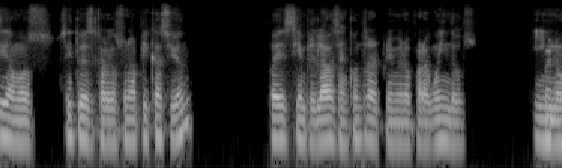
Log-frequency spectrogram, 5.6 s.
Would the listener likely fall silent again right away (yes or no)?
yes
